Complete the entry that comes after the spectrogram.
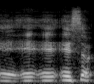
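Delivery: ordinary delivery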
